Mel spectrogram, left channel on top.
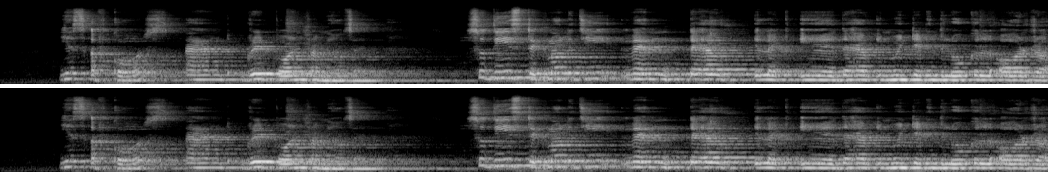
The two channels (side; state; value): both; normal; correlation 0.94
